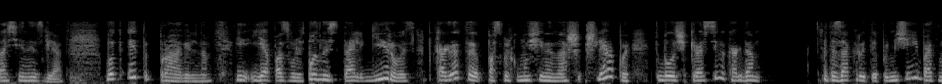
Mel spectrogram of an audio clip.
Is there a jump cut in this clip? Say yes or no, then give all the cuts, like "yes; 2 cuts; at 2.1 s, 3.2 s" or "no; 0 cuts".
yes; 2 cuts; at 3.0 s, 5.9 s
